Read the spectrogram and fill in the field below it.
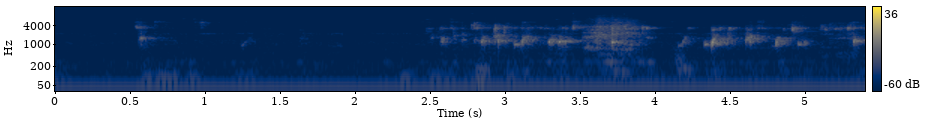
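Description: Water from a kettle pours into a pour-over coffee brewer for a holiday blend, faint at first, then a close, uneven trickling and splashing, with no one talking.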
